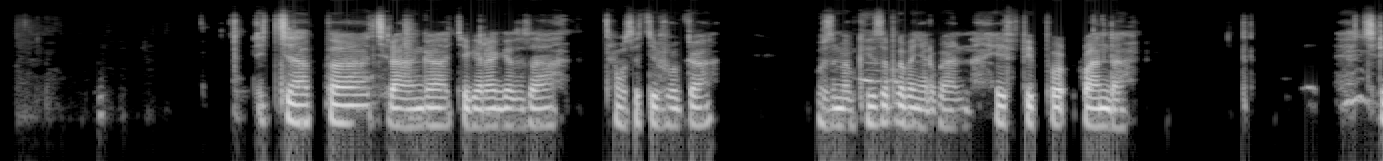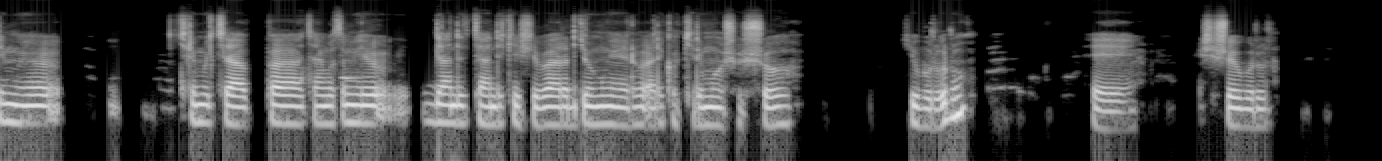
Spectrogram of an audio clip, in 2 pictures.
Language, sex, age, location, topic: Kinyarwanda, male, 25-35, Kigali, health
